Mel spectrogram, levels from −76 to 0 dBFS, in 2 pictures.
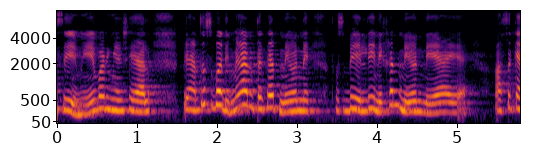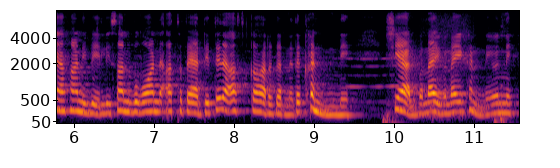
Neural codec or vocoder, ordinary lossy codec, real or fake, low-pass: none; none; real; none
